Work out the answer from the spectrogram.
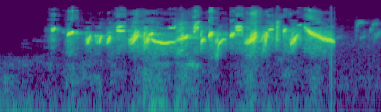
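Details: European goldfinch outdoors: a lively, fluid phrase of twittering, slurred and chattering notes running for about three seconds.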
